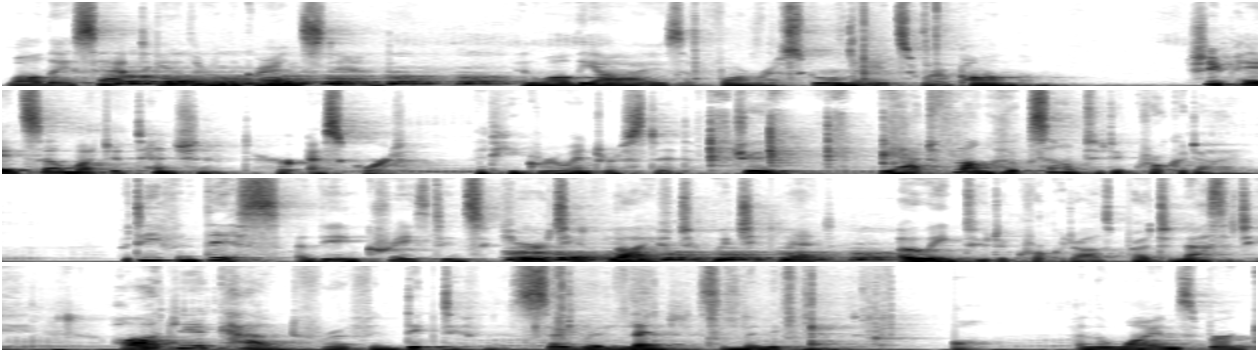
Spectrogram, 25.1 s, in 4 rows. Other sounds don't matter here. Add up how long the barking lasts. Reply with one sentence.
The barking can be heard for 4 seconds in total.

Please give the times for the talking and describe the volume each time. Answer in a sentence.
You can hear the talking briefly from 0.0 to 1.9 s; and from 2.5 to 25.0 s, at a steady volume.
